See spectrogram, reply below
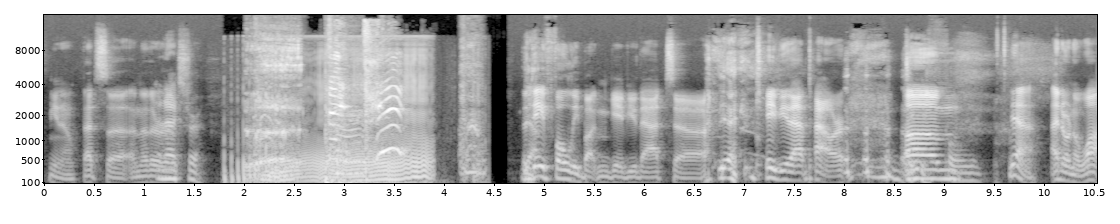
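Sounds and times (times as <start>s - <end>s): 
speech: 0.0s - 10.5s
voice imitating a combined sneeze, fart, cough and burp: 1.8s - 4.5s.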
